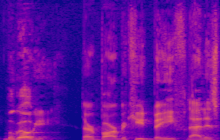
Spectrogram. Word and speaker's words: bulgogi: How do you pronounce it? Bulgogi? Bulgogi.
